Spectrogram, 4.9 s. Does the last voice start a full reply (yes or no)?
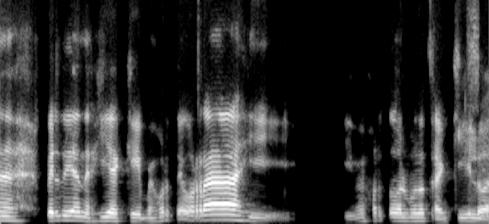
yes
